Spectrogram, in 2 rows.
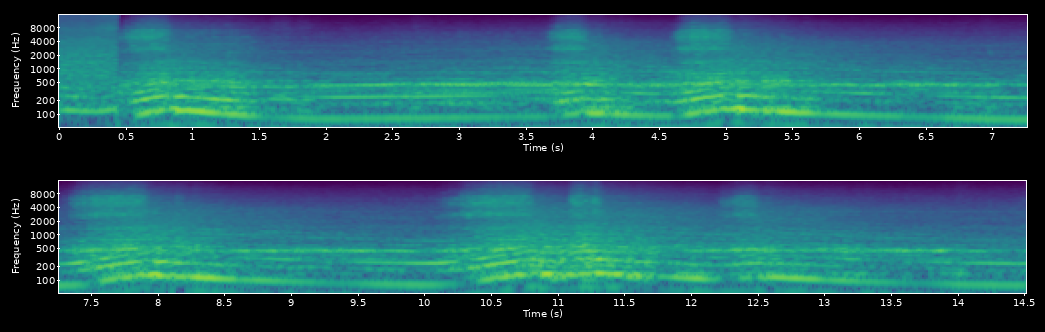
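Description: Datsun 120Y's carburetted four-cylinder engine idling and being revved in about six short blips, each rising and falling back to idle. The engine now takes throttle because the carburettor and fuel tank have been cleaned, though the worn ignition still makes it hard to start.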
